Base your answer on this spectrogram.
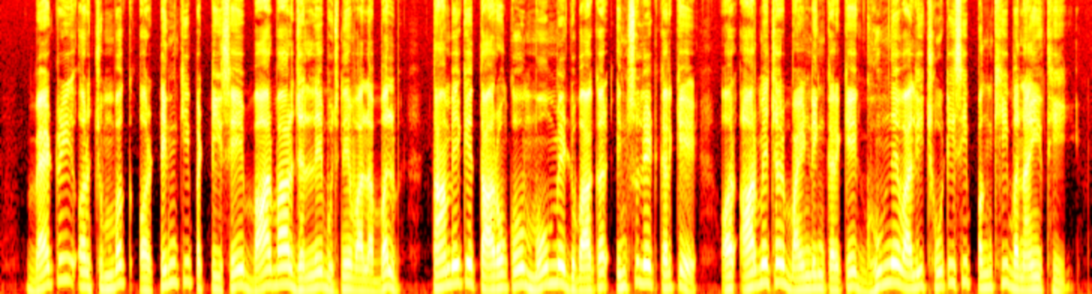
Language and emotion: Hindi, neutral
